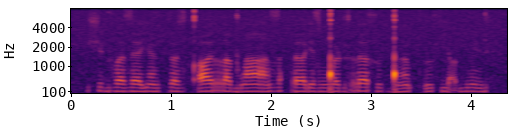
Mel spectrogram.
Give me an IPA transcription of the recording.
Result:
ʃ i ɖ v ɜ z ɛ j ɛ̃ z t̪ œ z qʼ ɜ r a ɖ w ã z | ɾ ɜ ɾʲ ɛ z ŋ͡ǃ œ ɖ r ɜ x ɯ ɡ͡ǃ œ̃ pʼ ɯ x j a̰ ɖ d ĩ ɖ

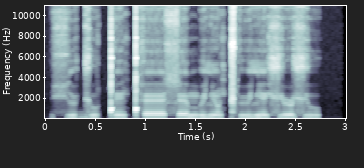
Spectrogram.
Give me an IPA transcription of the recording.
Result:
ç ʉ ɡʲ u ǃ ẽ ǃʰ ɛː ɬ ɛ m ʉ lʲ ɔ̃ ǁʰ ʉ lʲ ɛ̃ xʲ ə˞ xʲ u

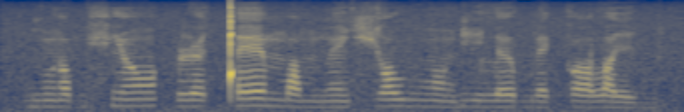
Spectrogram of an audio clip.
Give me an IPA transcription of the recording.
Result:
ɡ ũ ɾ ɔ b fʲ ɔ̃ | ɭ ə ǃ ɛ m ɒ m b ɛ̃ ç ɔ w ŋ ɔ̃ ɠ i l ə b ɛ k ɔ lˠ i b

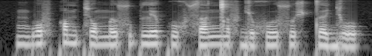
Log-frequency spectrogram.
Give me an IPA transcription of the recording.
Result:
m b o f qʷ ɨ m c o m ɘ sʷ ɨ p lʲ ɘ kʷ ɛ xʷ s ɐ ŋ͡ǀ ɘ f ɡʲ ɛ xʷ ɨ sʷ ɨ ʃ t ɘ ɟ u

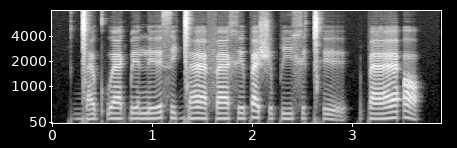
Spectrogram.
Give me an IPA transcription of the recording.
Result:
ɡ͡ǀ æ kʷʼ æː k͡p ɪː n ɪː s i ɡ͡ǀ æː f æ x ɪ p æ ʃ ɪ p i x ɪ ǀʰ ɪː | p æː ʔ ɒ

